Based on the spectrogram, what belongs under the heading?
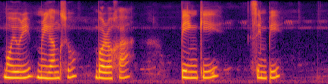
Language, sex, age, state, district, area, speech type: Assamese, female, 18-30, Assam, Biswanath, rural, spontaneous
